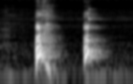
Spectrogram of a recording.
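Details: A dog asleep lets out two stifled woofs less than a second apart, each a short puffed bark sliding downward in pitch, with near silence around them.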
